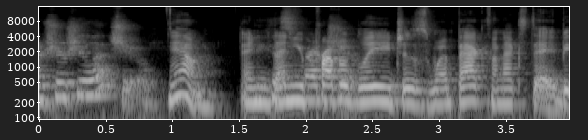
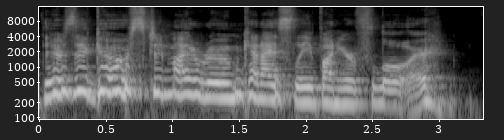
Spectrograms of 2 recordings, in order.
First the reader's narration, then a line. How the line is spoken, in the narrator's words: I promptly sobbed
